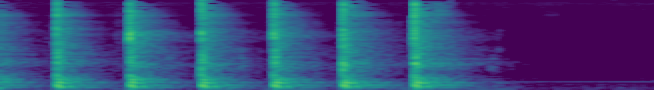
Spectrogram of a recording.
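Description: Open hand slapping the wooden backbox of a Bally Star Trek pinball machine, seven even blows a little over two a second, each with a short hollow ring. It is being struck to jolt a loose connection behind the glitching score displays. The blows stop about two-thirds of the way in, leaving a faint steady hum.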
